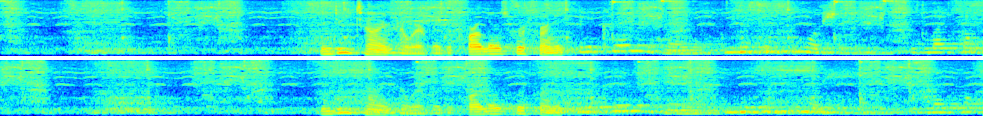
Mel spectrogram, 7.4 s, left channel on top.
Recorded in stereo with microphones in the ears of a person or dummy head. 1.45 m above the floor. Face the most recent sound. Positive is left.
turn(degrees=55)  # may be behind; listen again after turning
